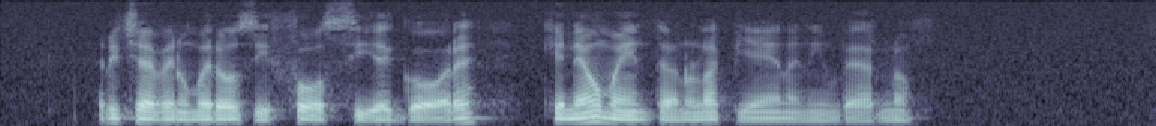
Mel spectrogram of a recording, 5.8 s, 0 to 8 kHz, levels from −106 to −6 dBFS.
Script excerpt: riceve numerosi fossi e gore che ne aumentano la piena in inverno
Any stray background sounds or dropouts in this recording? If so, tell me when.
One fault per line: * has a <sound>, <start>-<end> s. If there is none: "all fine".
all fine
